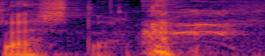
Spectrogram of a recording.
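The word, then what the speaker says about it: Leicester: to write leester I I always say it ftic liester then I know that it's Le i c s t e r but it's just leester yeah because we love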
